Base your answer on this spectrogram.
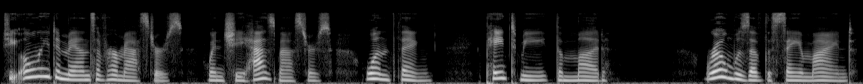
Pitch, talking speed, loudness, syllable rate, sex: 210 Hz, 140 wpm, -19 LUFS, 4.2 syllables/s, female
